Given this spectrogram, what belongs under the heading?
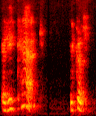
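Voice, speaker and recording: An older woman telling stories and reflecting on them in a gentle, halting, conversational way. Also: a little high, lively intonation. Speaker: storyteller, host. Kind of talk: oral storytelling and reflective chat. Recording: echoey room, distant mic.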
